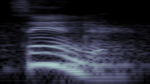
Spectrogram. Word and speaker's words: Xander: the Xander zone yeah Xander pronounced with the Z yeah Xander Xander well I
